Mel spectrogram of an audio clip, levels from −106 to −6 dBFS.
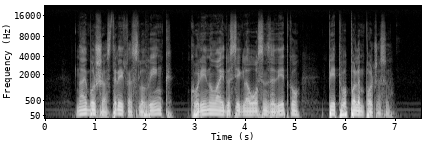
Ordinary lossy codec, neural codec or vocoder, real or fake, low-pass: none; none; real; 19.8 kHz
